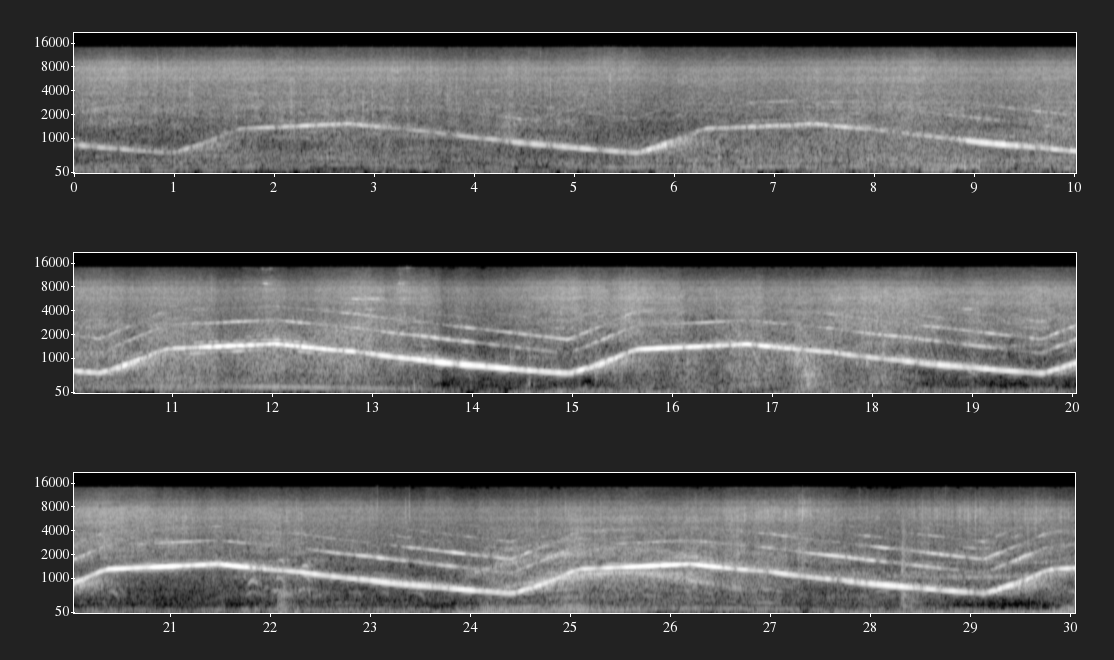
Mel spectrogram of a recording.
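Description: Fire engine's wailing siren, each cycle rising quickly and then falling slowly, repeating about every four to five seconds. It grows steadily louder over the first ten seconds or so, with a low engine rumble underneath.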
